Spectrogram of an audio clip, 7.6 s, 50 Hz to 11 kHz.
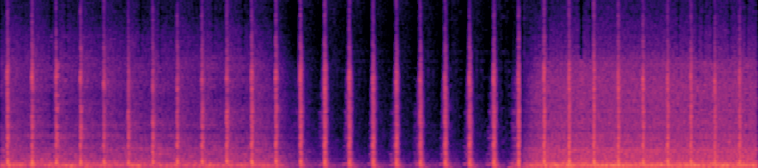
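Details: Ford F-150 with the engine running; a sharp, regular click about twice a second from behind the dash, steady and unchanging. The A/C blows only through the defrost vents, and the owner suspects a blend door actuator.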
